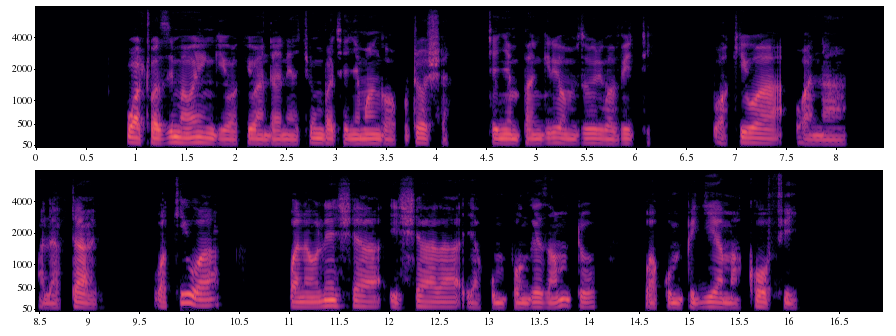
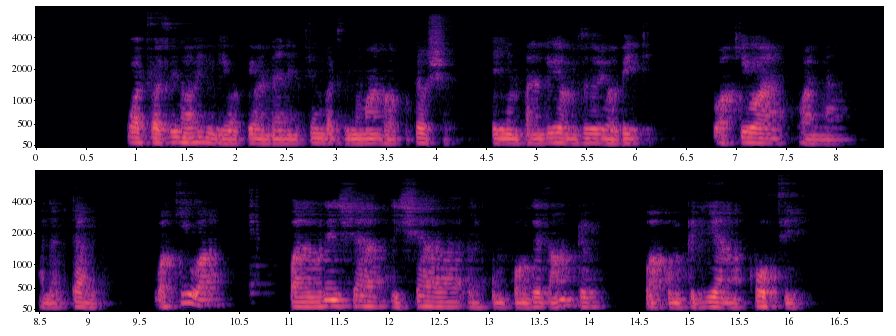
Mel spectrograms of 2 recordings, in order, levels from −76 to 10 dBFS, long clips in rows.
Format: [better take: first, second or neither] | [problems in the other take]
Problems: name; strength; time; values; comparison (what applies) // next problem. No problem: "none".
first | noise reduction (neural mask model DeepFilterNet 3)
